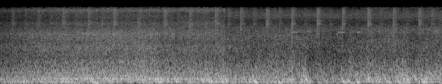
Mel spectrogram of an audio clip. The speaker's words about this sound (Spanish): Así suena, ¿eh?, ese caudal a esta altura en la colonia del Manzanares, una crecida que muchos madrileños y vecinos del barrio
